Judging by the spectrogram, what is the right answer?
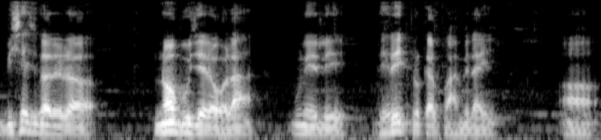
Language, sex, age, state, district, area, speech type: Nepali, male, 60+, West Bengal, Jalpaiguri, rural, spontaneous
